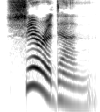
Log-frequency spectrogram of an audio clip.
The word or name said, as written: sheridan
